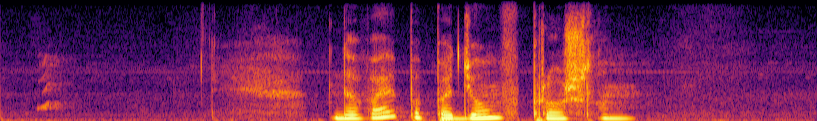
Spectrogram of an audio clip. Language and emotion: Russian, neutral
